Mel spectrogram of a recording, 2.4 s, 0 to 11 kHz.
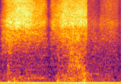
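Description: Wet sanding of a finished wooden tabletop by hand with 2000-grit or finer sandpaper and water under very light pressure, taking the high spots and nibs off the finish. Two faint back-and-forth strokes of soft hiss.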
